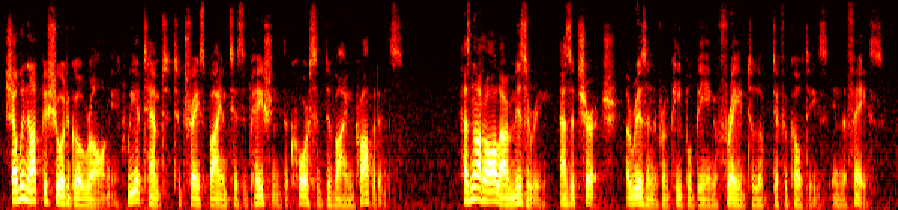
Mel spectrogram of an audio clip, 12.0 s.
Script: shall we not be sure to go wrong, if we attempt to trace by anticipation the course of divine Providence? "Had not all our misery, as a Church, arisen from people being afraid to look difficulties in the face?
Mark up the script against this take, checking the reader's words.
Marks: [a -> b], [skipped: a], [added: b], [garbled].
shall we not be sure to go wrong, if we attempt to trace by anticipation the course of divine Providence? ["Had -> Has] not all our misery, as a Church, arisen from people being afraid to look difficulties in the face?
